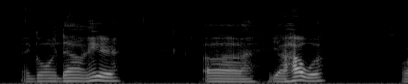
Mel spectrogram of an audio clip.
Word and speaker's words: Yahweh: pronounce it it says yahweh okay it's uh right here it says jehovah but there's no j there's no e or no v and no o's in the hebrew all right when you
